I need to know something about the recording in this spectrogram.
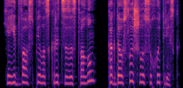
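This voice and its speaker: A woman narrating a novel in the first person, expressive and acting out the other characters' lines. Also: on the high side, fairly quick, no room sound, clean studio sound. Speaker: audiobook narrator.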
